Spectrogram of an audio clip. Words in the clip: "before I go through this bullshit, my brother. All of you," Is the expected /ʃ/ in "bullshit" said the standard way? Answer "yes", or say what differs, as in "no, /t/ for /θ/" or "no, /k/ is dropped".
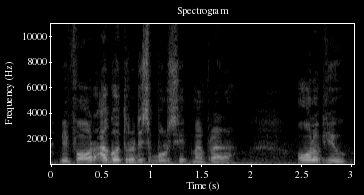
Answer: no, /s/ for /ʃ/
